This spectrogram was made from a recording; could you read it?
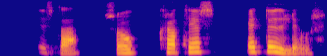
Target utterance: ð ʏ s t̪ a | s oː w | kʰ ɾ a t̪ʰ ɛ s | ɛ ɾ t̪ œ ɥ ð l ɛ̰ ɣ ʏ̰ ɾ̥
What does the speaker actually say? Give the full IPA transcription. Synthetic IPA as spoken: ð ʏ s t̪ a | s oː w | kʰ ɾ a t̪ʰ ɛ s | ɛ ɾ t̪ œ ɥ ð l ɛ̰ ɣ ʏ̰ ɾ̥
